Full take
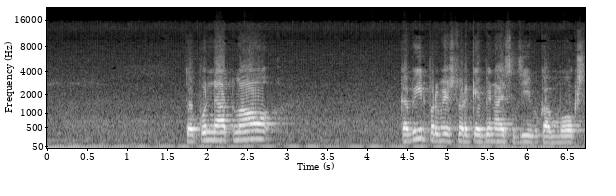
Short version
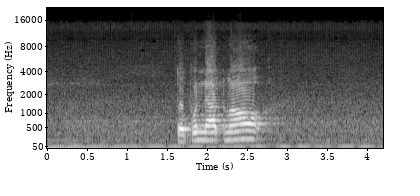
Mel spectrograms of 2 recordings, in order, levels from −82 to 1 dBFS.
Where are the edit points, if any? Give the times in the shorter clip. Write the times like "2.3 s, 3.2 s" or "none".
1.1 s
